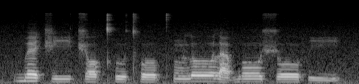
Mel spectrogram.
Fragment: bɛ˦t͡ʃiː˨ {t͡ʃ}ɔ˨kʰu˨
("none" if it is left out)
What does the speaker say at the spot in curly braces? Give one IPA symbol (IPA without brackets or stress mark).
t͡ʃ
